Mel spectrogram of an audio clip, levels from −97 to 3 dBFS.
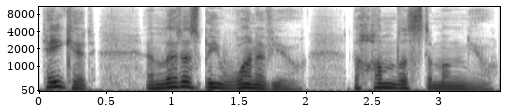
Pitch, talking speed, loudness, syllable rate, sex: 130 Hz, 225 wpm, -17 LUFS, 6.0 syllables/s, male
